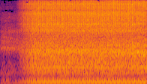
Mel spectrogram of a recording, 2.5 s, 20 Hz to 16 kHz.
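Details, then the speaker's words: Gentron 10,000 W dual-fuel generator (GG10020GL) that previously ran only on propane, after fixing the carburetor fuel solenoid: catches and settles into a steady, even drone with smooth low hum; now running normally on gasoline. "all right so check it out it's running on gas"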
